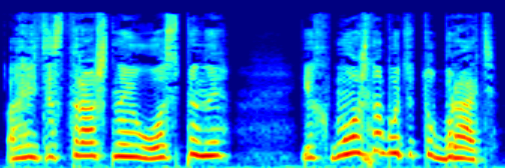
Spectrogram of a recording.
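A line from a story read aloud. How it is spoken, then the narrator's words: Pleading. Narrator (Russian): взмолилась Кристина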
